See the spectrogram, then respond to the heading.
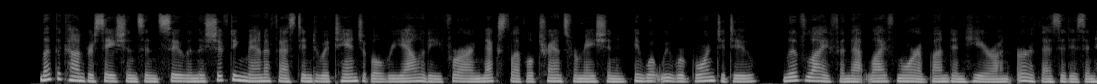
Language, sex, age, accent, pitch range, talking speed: English, female, 50-69, American, 130-160 Hz, 210 wpm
